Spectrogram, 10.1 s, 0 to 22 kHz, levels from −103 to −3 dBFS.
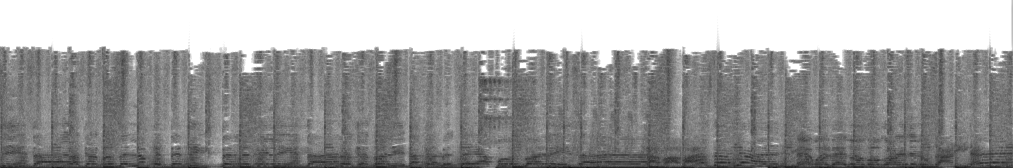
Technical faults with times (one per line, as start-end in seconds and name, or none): none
